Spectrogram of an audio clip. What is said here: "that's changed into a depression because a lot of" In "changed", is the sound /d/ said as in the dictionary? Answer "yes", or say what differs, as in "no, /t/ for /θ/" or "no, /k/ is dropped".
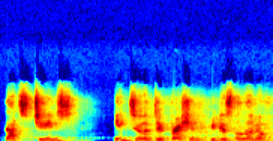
no, /d/ is dropped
